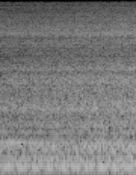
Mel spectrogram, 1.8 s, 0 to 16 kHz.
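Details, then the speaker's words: 2012 BMW 335i N55 just started after fuel tank vent valve replacement for code 315A: steady, even idle, still slightly fast, with no stumbles; owner had intermittent rough idle and suspects the battery. "Alright, and it's kind of settled down to an idle. It's still lighting a little high because it just started, but at least the idle's not rough."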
